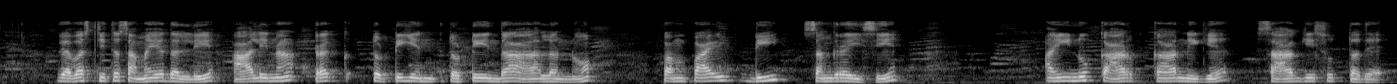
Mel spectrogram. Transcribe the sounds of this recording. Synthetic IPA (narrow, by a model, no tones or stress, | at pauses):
ʋjɛʋɐst̪ʰit̪ɐsɐmɐjɐd̪ɐlːiaːlinɐʈɾɐk | ʈːt̪oʈːijind̪ɐlɐnːu | pɐmpaːjɖisɐŋɡɾɐɦisi | ɐjnukaːɾkaːɾɳiɡe̞ | saːɡisut̪ːɐd̪e̞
